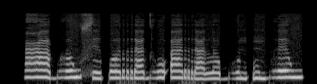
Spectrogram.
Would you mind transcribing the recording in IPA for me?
ʕa˦˨bʱʌ˦w se˨pʌ˦ra˦ dʱo˦ʔa˦ ra˨lʌ˨ bʱo˨nʔũ˨bʱɛ˦w

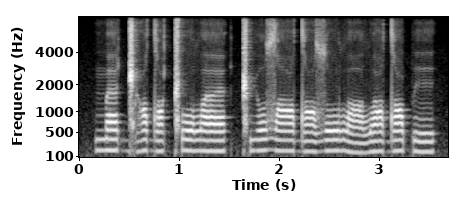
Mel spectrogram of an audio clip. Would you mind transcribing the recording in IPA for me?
mæ˧ɡ͡ǁø˧dˤu˨ ǁo˧lˠæ˧ | ǁy˨˦zˤæ˧dˤy˨ zˤu˧lˠɑ˨lˠø˧ dˤy˦pe˧

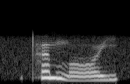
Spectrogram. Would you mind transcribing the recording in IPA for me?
t̪ʰɐ˥m ŋɔː˨˧j

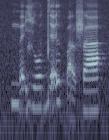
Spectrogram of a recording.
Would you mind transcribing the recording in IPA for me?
mɛ̰˦ʑo˧ dɛ̰˦lpa̰˨ʂa˧

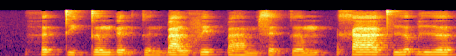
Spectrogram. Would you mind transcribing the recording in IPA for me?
hə˦˥t̚ t̪i˨˩t̚t̪ə˧mɗə̰˧˨n kə̤˨˩nɓa˧wfe˦˥p̚ɓa̤˨˩m sə˨˩t̚kə˨˦m | xaː˧t̪ʰɨ˨˦ə̯ɓɨ˧ə̯

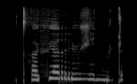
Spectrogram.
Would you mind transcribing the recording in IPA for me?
t̪ʰɐ˨ fʲa˦ry˧ ʒi˧d bʲɛ˨ʈ

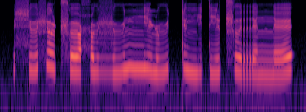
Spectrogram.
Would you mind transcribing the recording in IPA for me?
sʏ ɬœʈ͡ʂʰœ ħʉɮʉ nːiɳʉ tːʏɲiti ʈ͡ʂʰə rɛnːɛ

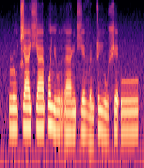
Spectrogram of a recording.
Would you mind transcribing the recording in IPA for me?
ɭu˧ t͡ɕæː˦çæː˦ po˦lʲuː˧ ræː˧ŋçe˧ ve˨ɳʈiː˦˨wʃe˦ʔuː˦

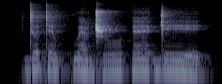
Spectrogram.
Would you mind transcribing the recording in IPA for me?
dətɛw kʷæɖ͡ʐo | ɛ ɡe

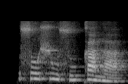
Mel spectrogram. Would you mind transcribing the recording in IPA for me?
so˦ʃu˦˨su˨˦ ka˦˨na˨

